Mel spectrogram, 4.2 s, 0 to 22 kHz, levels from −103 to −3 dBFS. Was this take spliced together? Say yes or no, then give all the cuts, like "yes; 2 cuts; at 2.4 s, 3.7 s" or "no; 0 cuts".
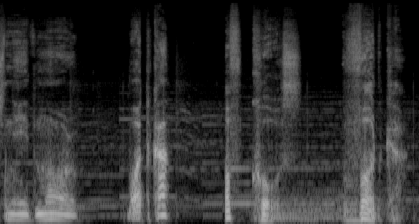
yes; 1 cut; at 2.0 s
